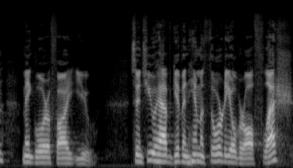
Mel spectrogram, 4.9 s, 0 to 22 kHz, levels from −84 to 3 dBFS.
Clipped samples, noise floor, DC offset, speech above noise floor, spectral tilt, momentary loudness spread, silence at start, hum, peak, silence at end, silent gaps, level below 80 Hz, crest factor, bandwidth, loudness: under 0.1%; -61 dBFS; under 0.1%; 35 dB; -5 dB/octave; 12 LU; 0 s; none; -6 dBFS; 0 s; none; -68 dBFS; 20 dB; 16 kHz; -26 LUFS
